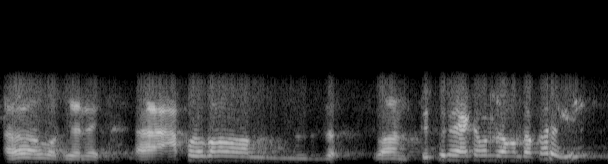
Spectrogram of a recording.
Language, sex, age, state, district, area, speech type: Odia, male, 60+, Odisha, Gajapati, rural, conversation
